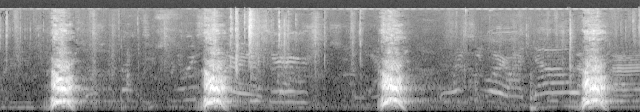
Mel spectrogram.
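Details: Four single, deep, chesty barks, roughly one and a half seconds apart, from a Basset Hound barking at chicken thighs just taken off the grill. Faint whines come between barks.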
